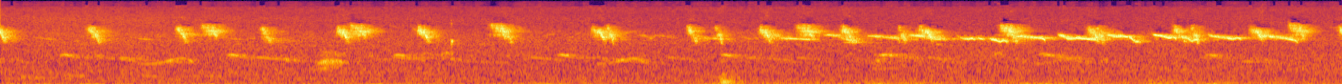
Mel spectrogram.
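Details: Slaty-headed parakeet feeding on sunflower seeds while perched on a sunflower in soft morning light, giving shrill, high chirping notes in quick, uneven bursts about twice a second, growing busier toward the end, over a low hum.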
